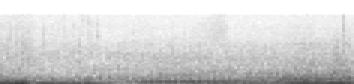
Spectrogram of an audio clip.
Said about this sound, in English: Let's start the car up. Okay, we'll accelerate away gently.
